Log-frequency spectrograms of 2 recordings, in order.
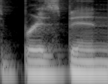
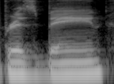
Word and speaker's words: Brisbane: someone else commented how it's it's Melbourne not Melbourne and it's Brisbane not Brisbane and I'm like okay I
